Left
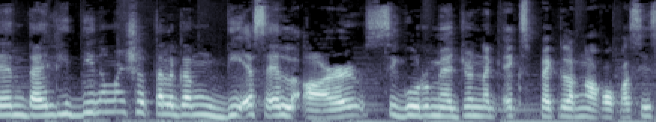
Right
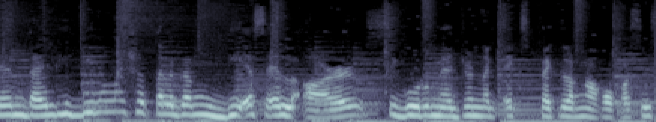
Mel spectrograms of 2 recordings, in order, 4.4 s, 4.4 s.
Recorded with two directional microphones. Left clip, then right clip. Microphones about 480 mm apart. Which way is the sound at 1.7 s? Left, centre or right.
Centre.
